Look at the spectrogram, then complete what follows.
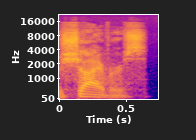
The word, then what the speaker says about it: Shivers: Is it Shivers or Shivers? Shivers. Okay. Got it fixed.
